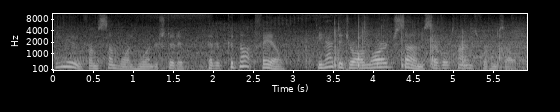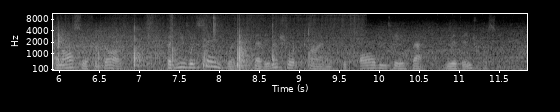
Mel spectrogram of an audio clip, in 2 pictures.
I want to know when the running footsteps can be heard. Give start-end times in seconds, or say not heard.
3.1-9.2.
